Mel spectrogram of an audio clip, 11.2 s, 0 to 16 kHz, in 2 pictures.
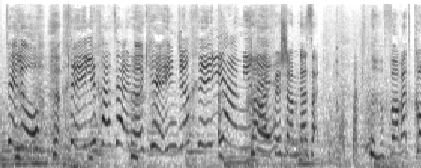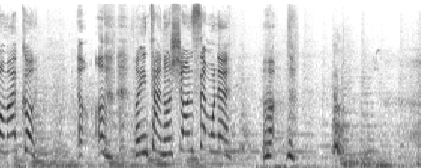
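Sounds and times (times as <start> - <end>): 
speech: 0.2 - 9.6
dog barking during a hurried flood escape: 10.0 - 10.3.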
